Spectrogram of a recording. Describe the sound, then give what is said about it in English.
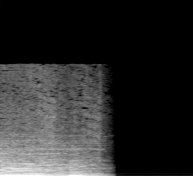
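A new car's engine revs loudly with a steady low hum as it arrives, then cuts off abruptly after about a second and a half, leaving silence. “And today, you're showing up in your new car”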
